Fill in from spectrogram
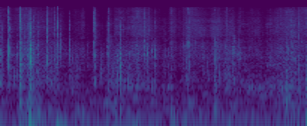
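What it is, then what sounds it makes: Sheet of wrapping paper. A large, thin white sheet of wrapping paper is lifted, folded and handled with the hands. It gives a quiet, dense run of bright, dry crinkles and crackles with sharper snaps near the start, each dying away almost instantly.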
